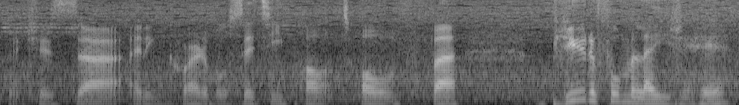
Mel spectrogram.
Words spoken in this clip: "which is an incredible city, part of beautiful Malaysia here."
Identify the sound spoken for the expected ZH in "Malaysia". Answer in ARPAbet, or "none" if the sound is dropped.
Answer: ZH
